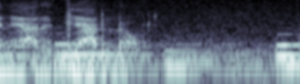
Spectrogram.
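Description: A man speaking in Amharic for a moment, then a pause filled by soft background music with held notes.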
